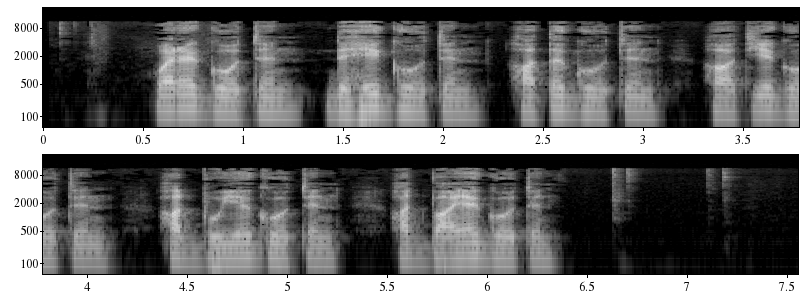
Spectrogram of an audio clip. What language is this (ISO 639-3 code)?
kur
